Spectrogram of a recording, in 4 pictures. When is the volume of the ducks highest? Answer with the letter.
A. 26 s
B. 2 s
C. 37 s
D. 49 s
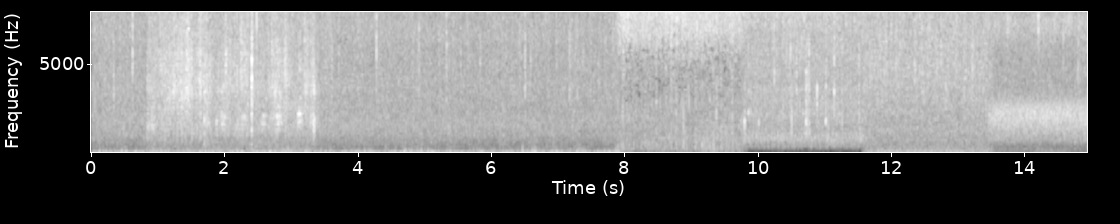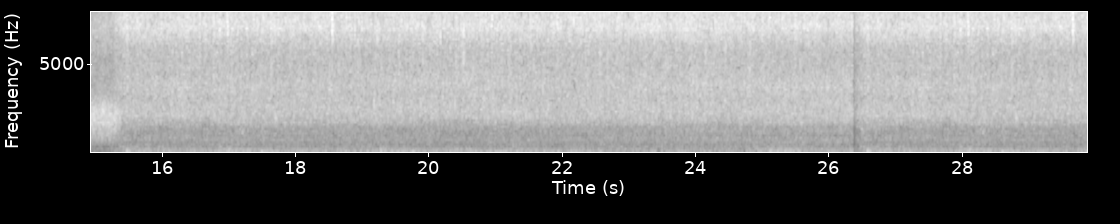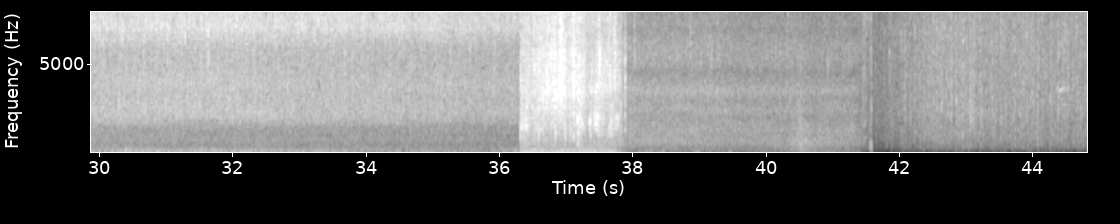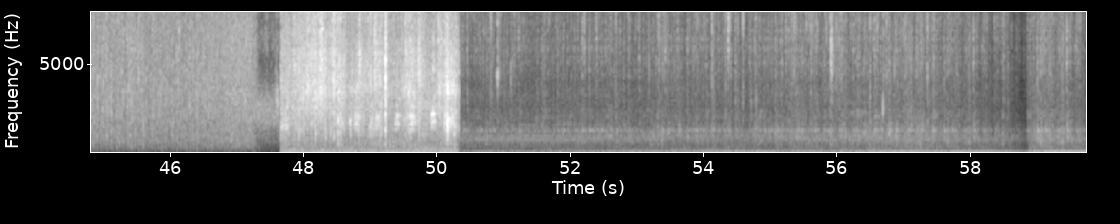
C.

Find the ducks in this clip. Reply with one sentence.
You can hear the ducks from 0.8 to 3.5 s, from 36.3 to 37.9 s and from 47.6 to 50.4 s.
